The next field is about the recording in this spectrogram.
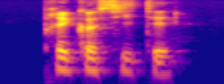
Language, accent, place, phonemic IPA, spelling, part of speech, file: French, France, Lyon, /pʁe.kɔ.si.te/, précocité, noun, LL-Q150 (fra)-précocité.wav
- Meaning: the state of being ahead of time, earliness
